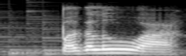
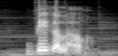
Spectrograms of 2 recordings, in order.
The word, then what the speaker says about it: Bigelow: from walmart um by i think bugaloo am i saying it right i don't know bugalope why don't i just look at the tag huh bigelow bigelow yeah that's the way he said wow i messed that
